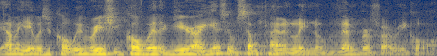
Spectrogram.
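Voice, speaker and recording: Somewhat breathy, a man speaks with a Southwestern US accent. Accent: American Southwest. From Arizona, USA. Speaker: Korean War veteran. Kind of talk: veteran's talk to an audience.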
